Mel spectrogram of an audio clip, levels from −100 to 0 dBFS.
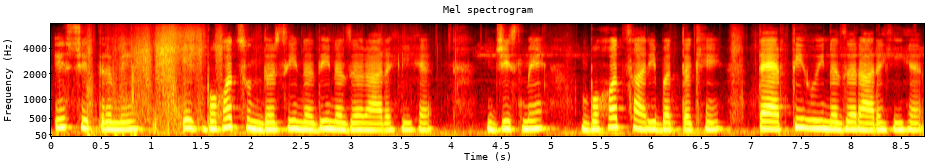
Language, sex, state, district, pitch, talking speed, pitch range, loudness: Hindi, female, Chandigarh, Chandigarh, 195 Hz, 150 wpm, 190-215 Hz, -15 LUFS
